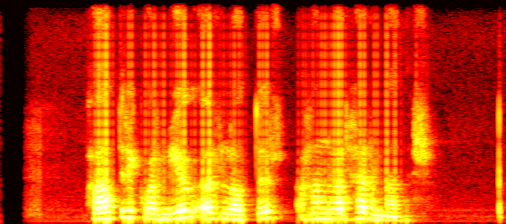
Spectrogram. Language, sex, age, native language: Icelandic, female, 40-49, Icelandic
